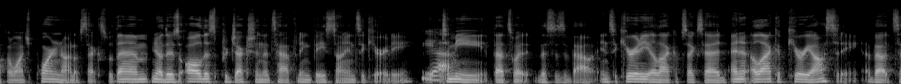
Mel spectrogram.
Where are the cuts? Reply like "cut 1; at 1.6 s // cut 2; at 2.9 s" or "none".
cut 1; at 1.5 s // cut 2; at 7.2 s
